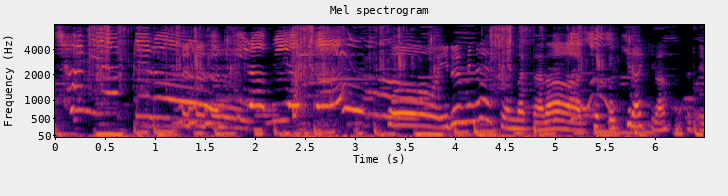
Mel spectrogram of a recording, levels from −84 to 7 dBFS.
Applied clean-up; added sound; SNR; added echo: classical method WPE with log-MMSE.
